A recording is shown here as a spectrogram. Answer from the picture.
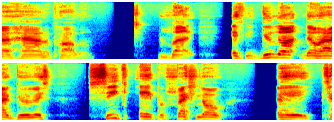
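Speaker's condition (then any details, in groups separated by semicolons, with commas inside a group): Cerebral palsy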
